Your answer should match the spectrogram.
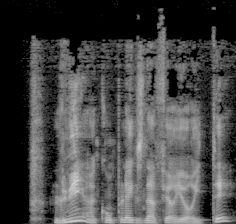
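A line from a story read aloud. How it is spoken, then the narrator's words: Bitter sneering laugh. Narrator (French): ricana Marie-Josée, en laissant paraître sur son visage un rictus amer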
